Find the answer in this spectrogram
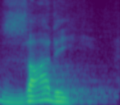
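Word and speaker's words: Zadi (צדי): In your Bibles, you will see probably that small character, that small letter, and it's pronounced Zadi.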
